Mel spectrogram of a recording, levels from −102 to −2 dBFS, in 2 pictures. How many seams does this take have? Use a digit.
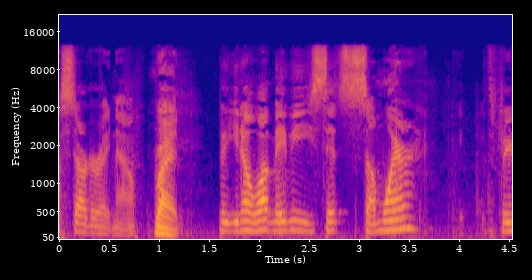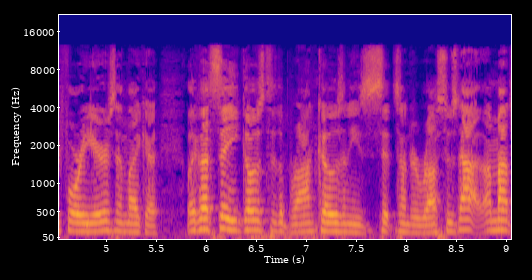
0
